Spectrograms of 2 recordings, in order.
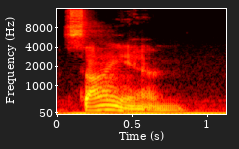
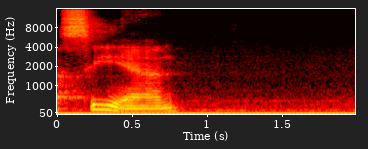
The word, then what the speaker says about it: cyan: pronounce a Cayenne sign no Cayenne it turns the name of the pepper cyan so it's not CN cem sounds like a very terrible pronunciation well it is a terrible pronunciation but it also sounds like a terrible pronunciation so not CN cyan I am yes I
